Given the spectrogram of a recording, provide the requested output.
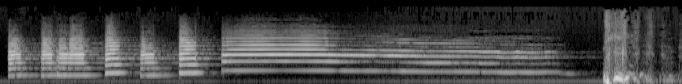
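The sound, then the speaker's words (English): A solo trumpet played into a microphone with a lot of reverb plays a short ditty, five quick detached notes, then one long held tone that slowly fades into a roomy reverb tail, ending with a brief loud rustling burst. “but you pick up that trumpet, and it's like put a little, put a lot of reverb in that mic. Play a little ditty that you're comfortable playing.”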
